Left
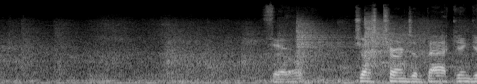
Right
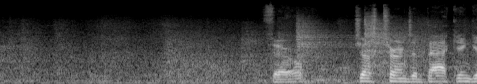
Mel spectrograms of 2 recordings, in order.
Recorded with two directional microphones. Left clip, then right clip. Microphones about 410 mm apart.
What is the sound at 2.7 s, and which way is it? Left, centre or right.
Speech, centre.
